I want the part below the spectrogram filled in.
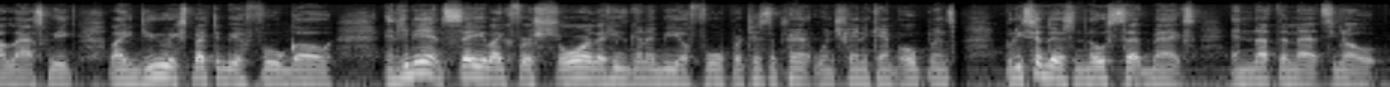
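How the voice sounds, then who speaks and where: A man's voice: mid-range voice, dark tone. An American man, a sports reporter, giving casual analysis as a talk show guest, peppering his speech with "you know" and "like". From Baltimore, United States. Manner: conversational, heavy use of "you know" and "like".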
